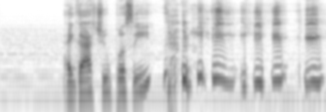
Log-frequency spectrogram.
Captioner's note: laughs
